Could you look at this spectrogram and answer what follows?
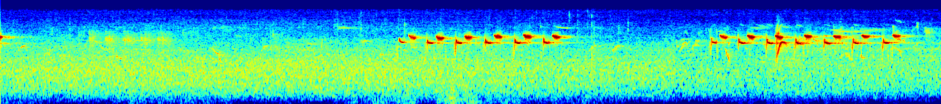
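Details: Great tit winter song: two bursts of quick, high, monotonous whistled two-note high-low phrases, each repeated about seven times in a bright rhythm over faint background hiss.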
